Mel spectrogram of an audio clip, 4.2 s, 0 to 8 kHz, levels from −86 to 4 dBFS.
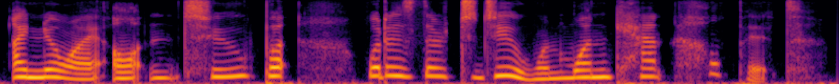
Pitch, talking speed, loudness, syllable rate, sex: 255 Hz, 230 wpm, -16 LUFS, 5.1 syllables/s, female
